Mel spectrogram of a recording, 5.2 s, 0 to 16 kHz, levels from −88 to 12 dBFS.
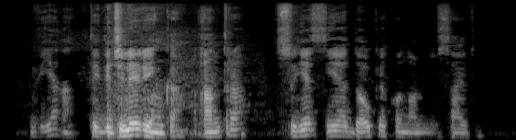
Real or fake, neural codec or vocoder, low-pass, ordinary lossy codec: real; none; 14.4 kHz; AAC, 48 kbps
